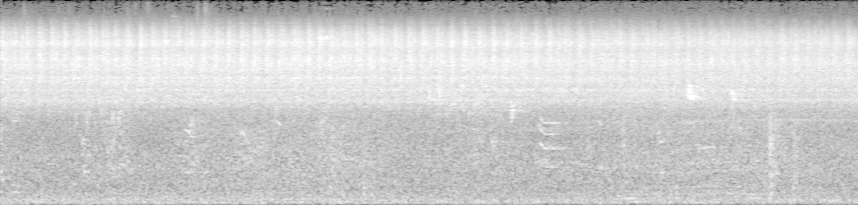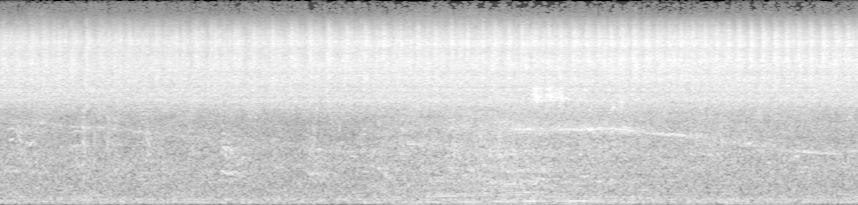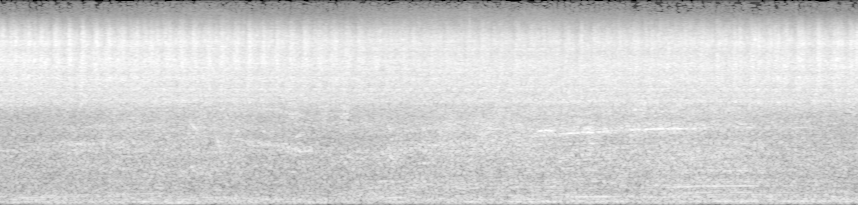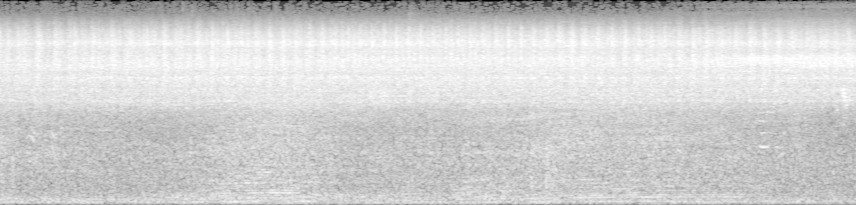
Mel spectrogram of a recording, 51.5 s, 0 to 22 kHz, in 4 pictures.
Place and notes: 新龍公園, Da'an District, Taipei City - Cicadas and Birds sound
in the Park, Cicadas cry, Bird calls, Traffic Sound
Zoom H2n MS+XY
